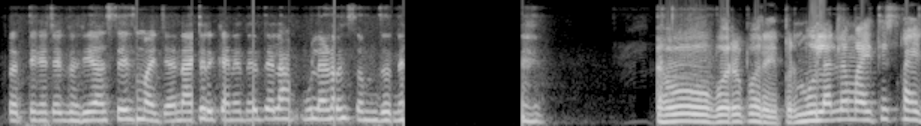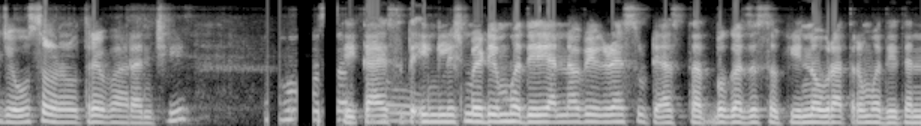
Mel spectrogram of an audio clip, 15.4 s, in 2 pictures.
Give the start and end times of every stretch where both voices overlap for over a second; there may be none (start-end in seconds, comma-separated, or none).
none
